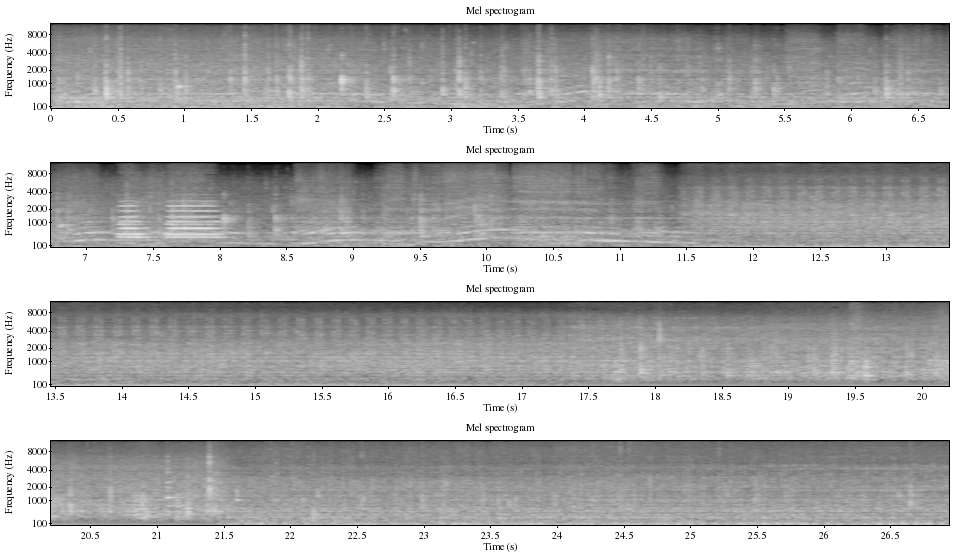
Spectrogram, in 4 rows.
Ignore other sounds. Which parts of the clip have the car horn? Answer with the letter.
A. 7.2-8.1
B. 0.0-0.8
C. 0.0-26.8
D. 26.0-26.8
A.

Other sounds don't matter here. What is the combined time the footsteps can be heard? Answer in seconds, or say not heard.
not heard.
